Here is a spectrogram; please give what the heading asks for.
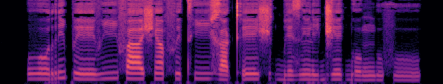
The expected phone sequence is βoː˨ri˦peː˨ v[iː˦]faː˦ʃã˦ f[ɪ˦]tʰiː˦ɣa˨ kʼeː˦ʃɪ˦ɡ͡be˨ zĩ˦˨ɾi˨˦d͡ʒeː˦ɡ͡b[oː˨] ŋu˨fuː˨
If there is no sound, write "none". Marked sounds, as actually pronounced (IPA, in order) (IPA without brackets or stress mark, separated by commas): iː˦, ɪ˦, oː˨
